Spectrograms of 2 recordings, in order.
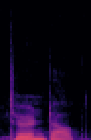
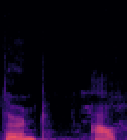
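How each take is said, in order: First: The final d links into the next word. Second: The two words are said separately. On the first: The speaker calls it right. "akhiran ed yang dibaca de itu digandeng dengan kata out" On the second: The speaker calls it wrong. "mereka nggak bilang"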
